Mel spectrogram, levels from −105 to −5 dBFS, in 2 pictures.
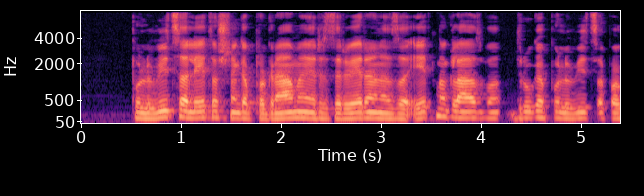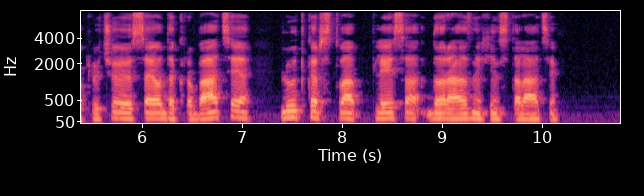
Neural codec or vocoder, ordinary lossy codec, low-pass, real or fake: none; none; none; real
